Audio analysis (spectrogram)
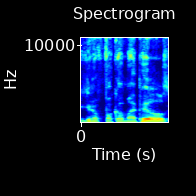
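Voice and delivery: very high, loud, terrorizing yell. Retelling how one person terrorized another: imitating someone yelling. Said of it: "yelling at him and shit".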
